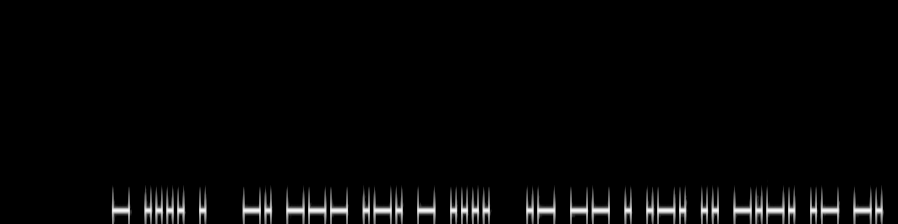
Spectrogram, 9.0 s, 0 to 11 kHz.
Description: Morse code, heard as a keyed tone, about 22 wpm, 700 Hz. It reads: THE NORTH AMERICAN
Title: Sets of 5 Words Encore 22wpm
